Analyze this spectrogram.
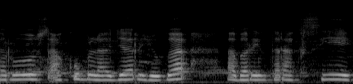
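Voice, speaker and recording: A woman with a fairly high voice talks at a moderate rate. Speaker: vlogger. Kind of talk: casual vlog chat. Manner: halting.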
